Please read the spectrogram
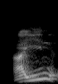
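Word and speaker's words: Aïn (עין): L'œil, c'est quel Comment on dit l'œil en hébreu On dit Aïn. Aïn, c'est l'œil. Aïn, l'œil, ça s'écrit Aïn, Yud, Nun, mais on prononce de la même manière que la lettre.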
